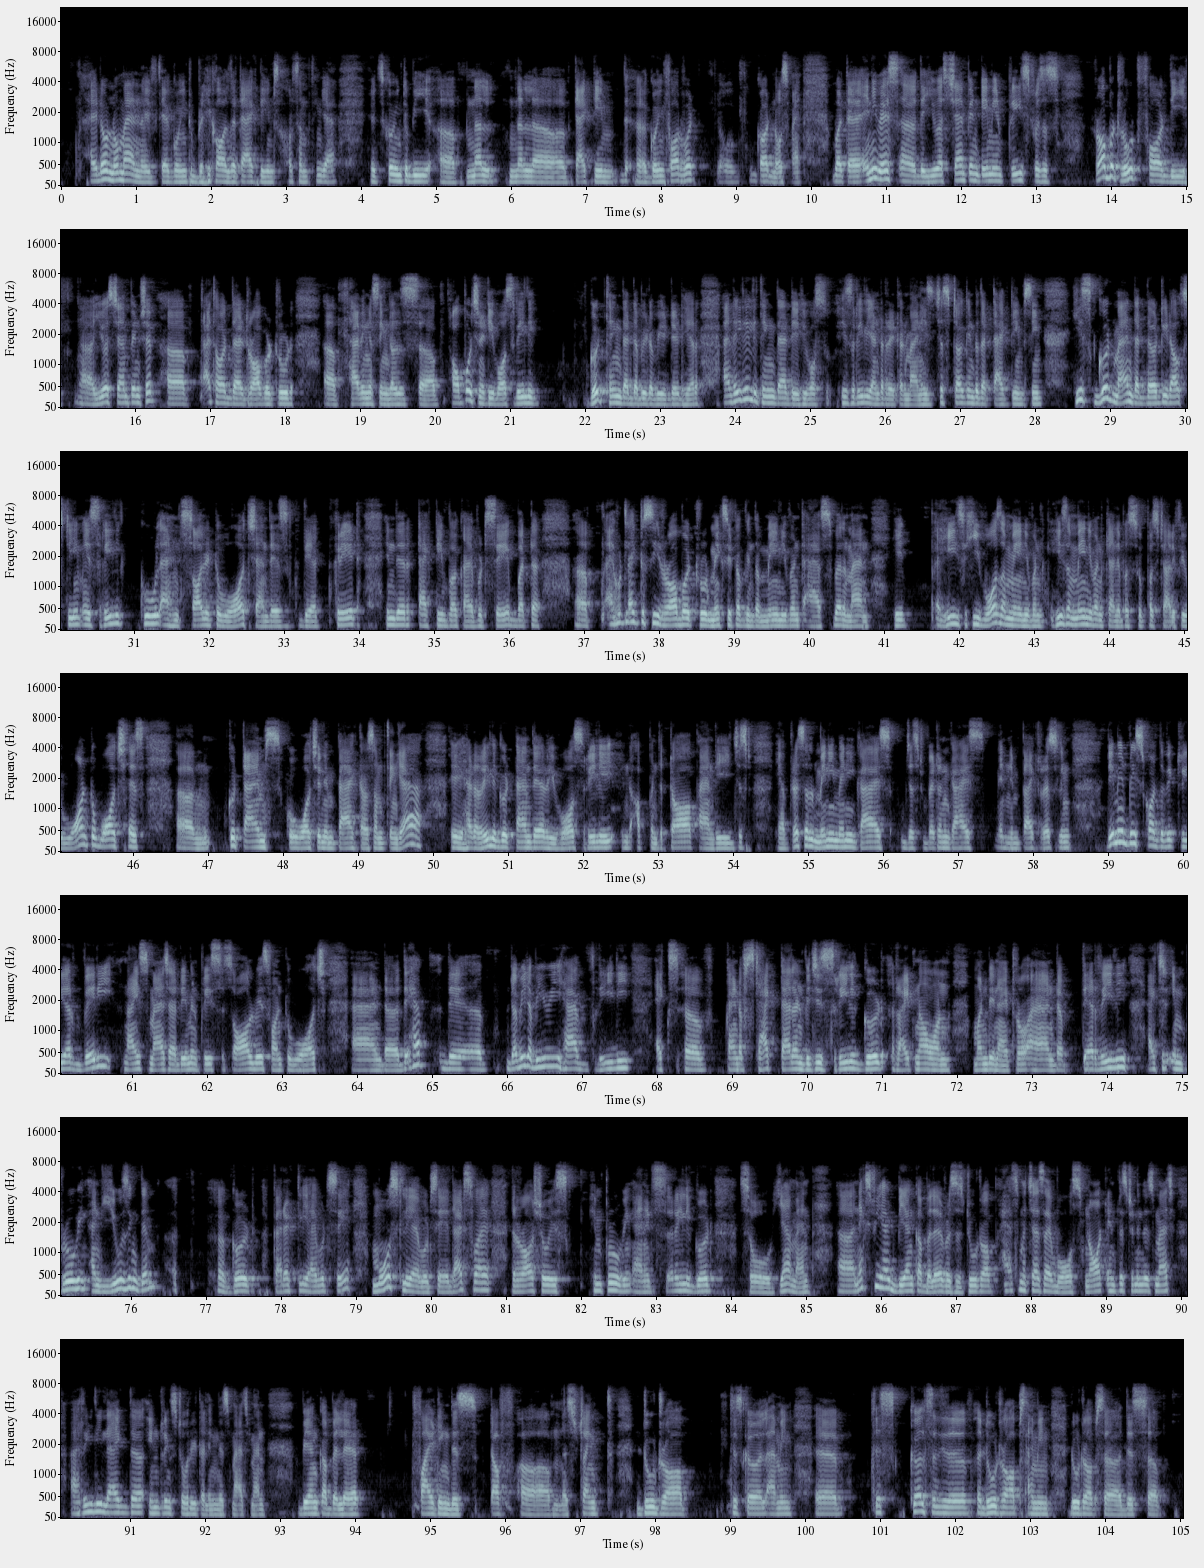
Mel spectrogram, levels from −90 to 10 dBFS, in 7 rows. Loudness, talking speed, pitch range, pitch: -20 LUFS, 180 wpm, 120-145 Hz, 130 Hz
